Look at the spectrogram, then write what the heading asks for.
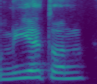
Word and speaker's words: مئة: This ألف is extra ألف. It is written because it's the Arabic language. It's written over here, but it is not pronounced.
